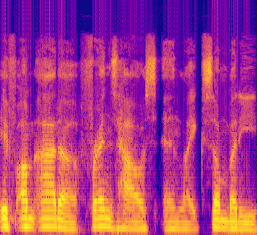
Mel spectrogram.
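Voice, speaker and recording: An American accent with fairly even intonation, in a dry, close sound with no echo. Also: man. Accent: American-sounding. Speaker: podcast host, university student. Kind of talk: casual chat.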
